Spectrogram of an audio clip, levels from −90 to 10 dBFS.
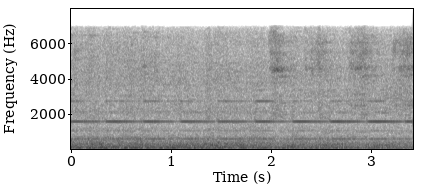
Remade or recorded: recorded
